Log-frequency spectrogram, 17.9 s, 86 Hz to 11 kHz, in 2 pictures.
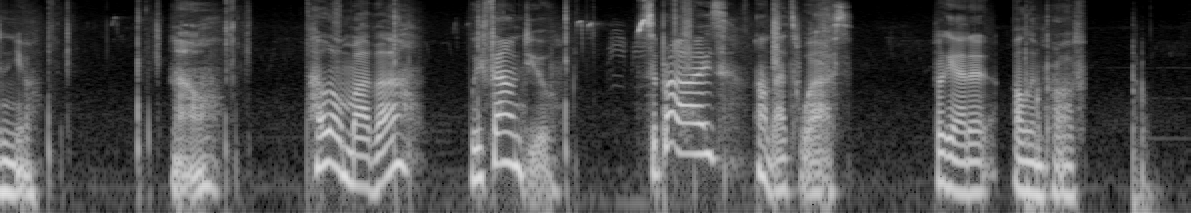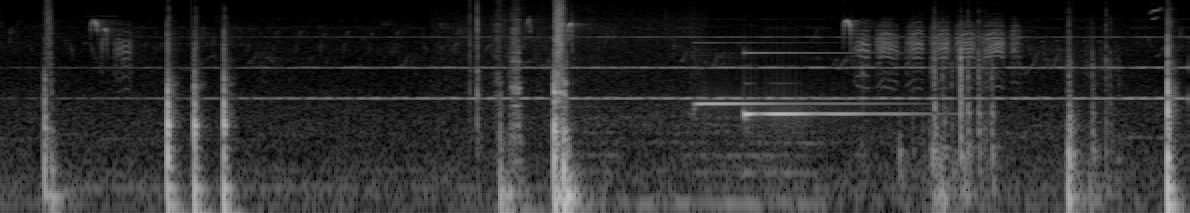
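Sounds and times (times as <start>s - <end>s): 
speech: 0.0s - 0.5s, 1.3s - 6.4s, 7.0s - 8.2s
sharp knocks on a door: 8.5s - 8.7s, 10.2s - 10.8s.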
